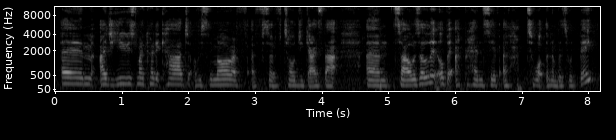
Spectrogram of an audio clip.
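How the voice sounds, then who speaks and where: A woman in her late thirties from the UK, slightly croaky, chatting casually and apologetically to camera with lots of ums, at home with appliances humming faintly. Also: on the low side, rough recording. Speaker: budgeting vlogger. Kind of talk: casual direct-to-camera update. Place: home on a Sunday morning. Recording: faint appliance hum behind. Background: dishwasher and washing machine running.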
